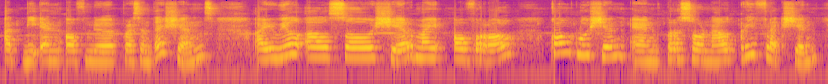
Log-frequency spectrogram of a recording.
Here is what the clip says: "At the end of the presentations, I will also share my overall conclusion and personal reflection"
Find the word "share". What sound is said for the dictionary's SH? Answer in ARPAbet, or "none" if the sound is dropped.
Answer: SH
